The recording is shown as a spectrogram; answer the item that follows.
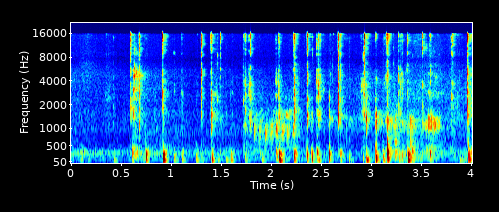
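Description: Faint, irregular small clicks and ticks, several a second, with no voice.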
